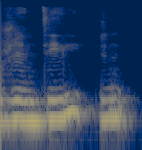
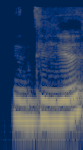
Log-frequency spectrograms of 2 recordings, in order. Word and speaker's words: gentil: Gentil comme the last letter typically silent.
